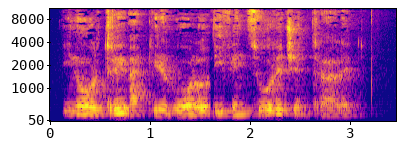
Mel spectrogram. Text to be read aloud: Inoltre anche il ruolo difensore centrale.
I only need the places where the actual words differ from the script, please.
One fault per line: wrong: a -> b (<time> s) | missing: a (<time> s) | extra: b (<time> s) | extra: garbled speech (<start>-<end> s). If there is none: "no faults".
no faults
